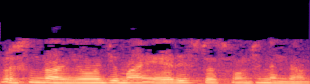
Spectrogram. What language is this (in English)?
Malayalam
